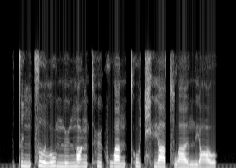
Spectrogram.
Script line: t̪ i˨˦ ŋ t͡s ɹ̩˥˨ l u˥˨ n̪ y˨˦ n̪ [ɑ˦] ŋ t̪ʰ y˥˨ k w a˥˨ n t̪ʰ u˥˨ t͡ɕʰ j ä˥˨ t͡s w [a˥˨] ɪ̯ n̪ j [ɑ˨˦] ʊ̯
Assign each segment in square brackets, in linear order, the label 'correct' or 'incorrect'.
correct, incorrect: a˨˦, incorrect: ɑ˨˩

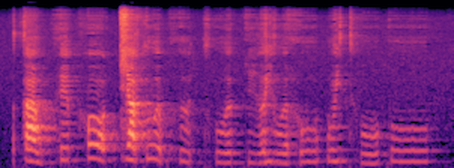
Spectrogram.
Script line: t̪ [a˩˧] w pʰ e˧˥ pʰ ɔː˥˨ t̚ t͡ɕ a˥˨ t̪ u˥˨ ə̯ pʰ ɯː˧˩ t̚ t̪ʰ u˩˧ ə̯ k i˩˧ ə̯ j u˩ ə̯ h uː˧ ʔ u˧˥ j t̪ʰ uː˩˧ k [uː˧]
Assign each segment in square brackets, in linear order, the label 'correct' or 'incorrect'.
incorrect: a˧˩, correct

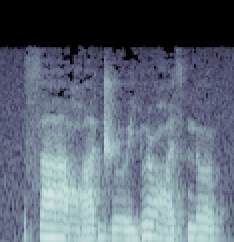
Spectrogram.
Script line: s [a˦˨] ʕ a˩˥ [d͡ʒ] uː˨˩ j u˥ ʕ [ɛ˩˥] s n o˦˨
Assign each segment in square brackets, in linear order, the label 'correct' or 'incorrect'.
incorrect: aː˦˨, correct, correct

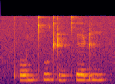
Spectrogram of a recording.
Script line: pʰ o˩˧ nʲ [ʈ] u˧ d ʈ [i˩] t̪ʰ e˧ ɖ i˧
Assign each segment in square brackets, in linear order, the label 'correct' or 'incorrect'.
incorrect: t̪ʰ, correct

